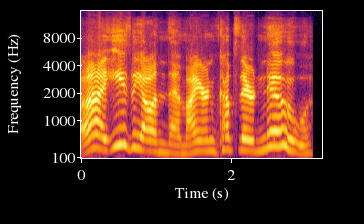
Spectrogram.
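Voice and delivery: called-out shout with drawn-out "new". Voicing a tavern patron calling to the innkeeper: tavern patron shouting out. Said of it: "kinda shout out".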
